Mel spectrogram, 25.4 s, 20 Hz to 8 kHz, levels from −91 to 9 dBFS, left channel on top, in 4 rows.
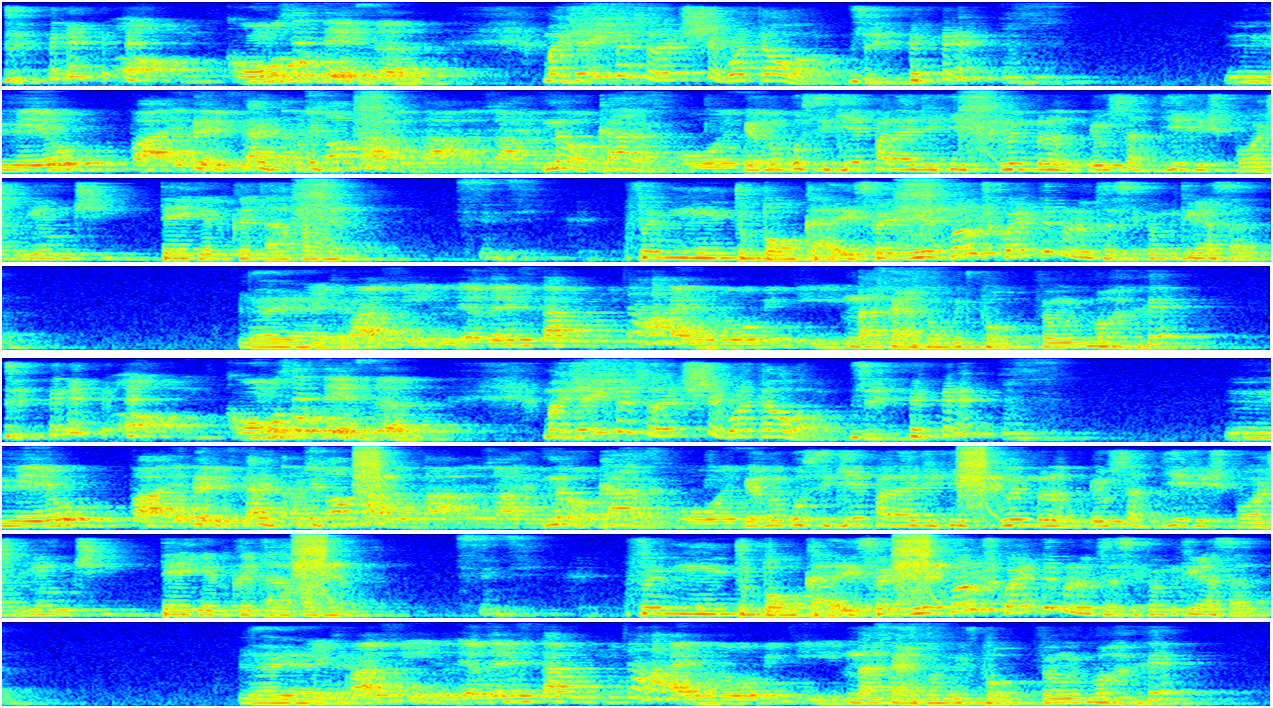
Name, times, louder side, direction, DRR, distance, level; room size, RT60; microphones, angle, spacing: voice 1, 0.0-0.4 2.4-4.8 6.3-6.6 7.3-8.0 8.9-9.6 10.0-14.5 15.8-19.0 20.2-20.8 23.2-24.8, equal, 10° left, -1 dB, 0.5 m, -22 dB
voice 2, 0.5-2.1 2.7-3.2 5.0-5.1 6.1-10.3 15.0-15.3 20.5-23.6 24.8-24.9, equal, 5° right, -8 dB, 2.5 m, -22 dB
sound 1, 8.1-8.4 11.1-11.4 14.1-14.4 17.1-17.4, right 11 dB, 55° right, 0.3 m, -20 dB
8.7 x 4.2 x 3.2 m, 0.84 s
head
